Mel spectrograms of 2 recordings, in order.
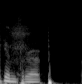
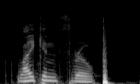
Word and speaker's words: lycanthrope: Lycanthrope. Lycanthrope. With the P.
